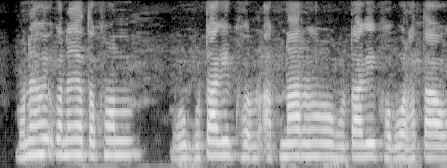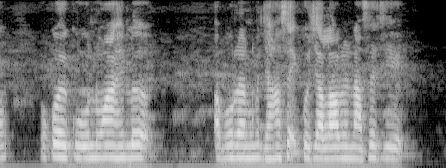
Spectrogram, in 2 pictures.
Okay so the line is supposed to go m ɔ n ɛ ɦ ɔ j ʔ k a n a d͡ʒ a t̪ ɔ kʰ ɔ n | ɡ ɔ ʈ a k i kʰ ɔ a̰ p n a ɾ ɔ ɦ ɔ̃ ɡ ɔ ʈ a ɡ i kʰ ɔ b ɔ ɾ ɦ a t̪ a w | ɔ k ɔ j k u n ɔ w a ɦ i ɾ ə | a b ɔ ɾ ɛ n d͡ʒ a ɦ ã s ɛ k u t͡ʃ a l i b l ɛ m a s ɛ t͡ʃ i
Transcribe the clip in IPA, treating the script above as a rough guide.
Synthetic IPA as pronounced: m ɔ n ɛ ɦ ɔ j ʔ k a n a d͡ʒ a t̪ ɔ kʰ ɔ n | ɡ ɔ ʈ a ɡ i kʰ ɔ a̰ p n a ɾ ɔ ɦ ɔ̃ ɡ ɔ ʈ a ɡ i kʰ ɔ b ɔ ɾ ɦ a t̪ a w | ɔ k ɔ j k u n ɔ w a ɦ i l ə | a b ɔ ɾ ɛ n d͡ʒ a ɦ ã s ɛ k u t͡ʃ a l a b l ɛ n a s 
